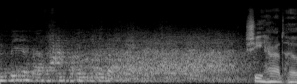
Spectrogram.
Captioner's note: audience laughs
